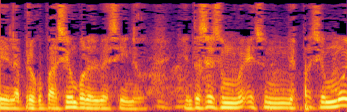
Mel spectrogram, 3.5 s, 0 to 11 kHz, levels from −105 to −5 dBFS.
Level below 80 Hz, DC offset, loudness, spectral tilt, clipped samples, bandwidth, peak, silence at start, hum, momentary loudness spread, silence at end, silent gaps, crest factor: -48 dBFS; under 0.1%; -13 LUFS; -6 dB/octave; under 0.1%; 10.5 kHz; 0 dBFS; 0 s; none; 8 LU; 0 s; none; 12 dB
